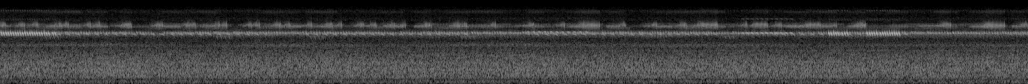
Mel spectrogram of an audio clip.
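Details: Night chorus of crickets, with a continuous shrill trill and a faster, higher throb of pulsed chirps. A few louder, sharper trill bursts stand out near the start and toward the end.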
